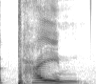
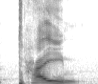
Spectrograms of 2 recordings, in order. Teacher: যেখানে আমরা টি এর উচ্চারণ এতদিন টয়ের মতো শিখেছি, বাট এটা ঠয়ের মতো উচ্চারণ হবে। এক্ষেত্রে উপরের দাঁতের পাটির মূলে জিহ্বা দ্বারা স্পর্শ করে ঠয়ের ধ্বনিটি করতে হবে।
